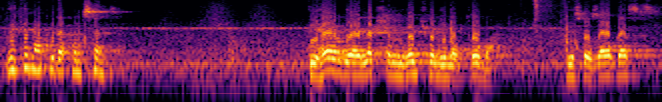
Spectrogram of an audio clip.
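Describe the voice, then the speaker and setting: A middle-aged man from Kenya, a judge, giving a measured, anecdotal conference talk with frequent restarts. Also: a little high, warm tone, slight background noise. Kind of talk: conference speech. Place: large conference hall. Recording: echoey hall recording.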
